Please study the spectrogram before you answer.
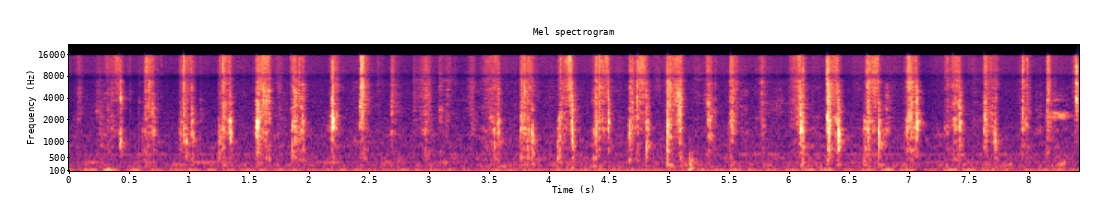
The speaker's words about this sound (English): And then I just find it so satisfying to hear the, the noise of the, the paper or the decks of cards.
